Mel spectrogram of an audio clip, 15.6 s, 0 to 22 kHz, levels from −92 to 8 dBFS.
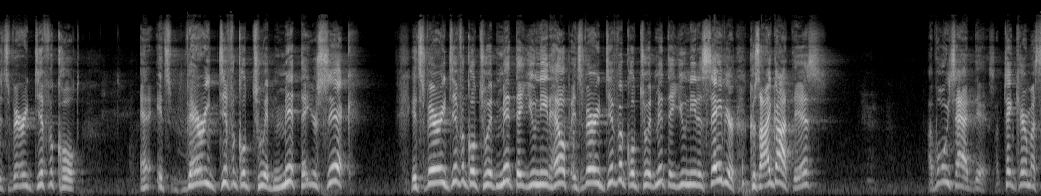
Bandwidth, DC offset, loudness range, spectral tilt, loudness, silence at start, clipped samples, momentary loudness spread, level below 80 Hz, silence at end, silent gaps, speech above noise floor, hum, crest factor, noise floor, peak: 15.5 kHz; under 0.1%; 5 LU; -2 dB/octave; -20 LUFS; 0 s; under 0.1%; 12 LU; -72 dBFS; 0 s; none; 42 dB; none; 22 dB; -64 dBFS; 0 dBFS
